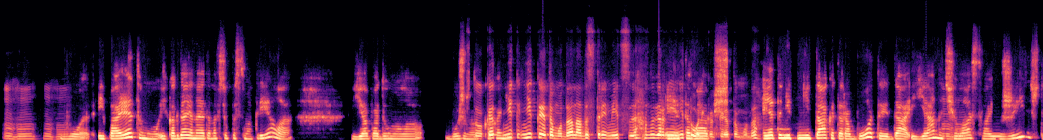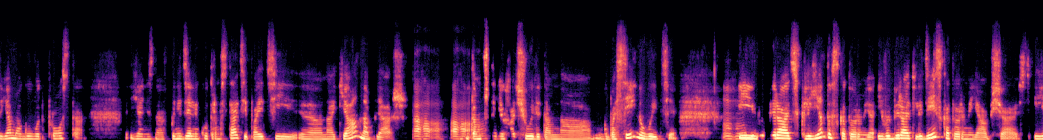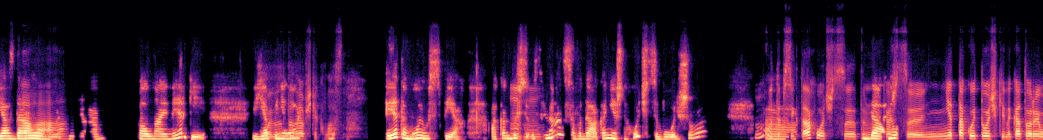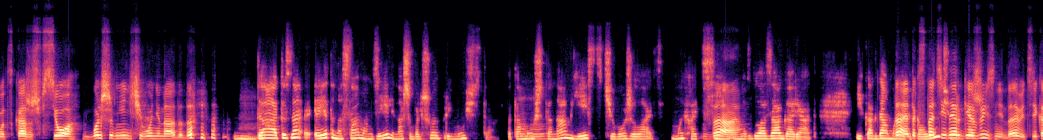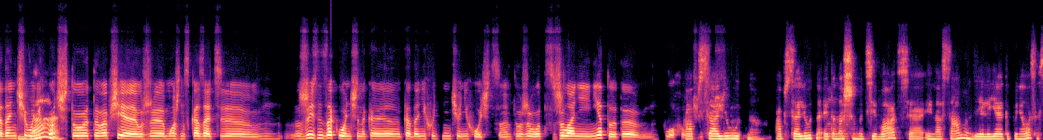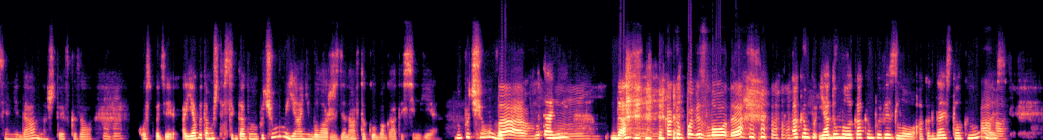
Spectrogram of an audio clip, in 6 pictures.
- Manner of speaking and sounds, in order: tapping; chuckle; other background noise; chuckle; laughing while speaking: "да"; laugh
- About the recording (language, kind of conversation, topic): Russian, unstructured, Что для тебя значит успех в жизни?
